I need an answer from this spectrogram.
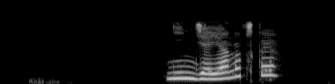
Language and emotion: Russian, neutral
